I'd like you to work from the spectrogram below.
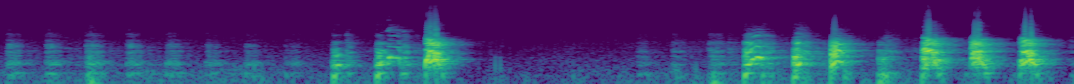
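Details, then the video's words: St. Bernard named Bolander barking because the kids went outside to play without him; soft, quick barks for three seconds, a louder burst near four seconds, a short pause, then a run of about six loud, deep barks. "St. Bernard Bolander barks very loudly"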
